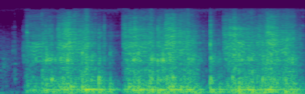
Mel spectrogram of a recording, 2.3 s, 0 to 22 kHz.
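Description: A 2020 Sharper Image fighting robot toy's small electric drive motor and plastic gears whirring steadily as it turns left on command from its infrared remote. The whir starts about a quarter second in.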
